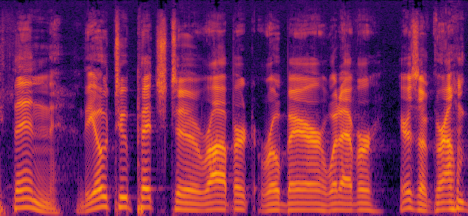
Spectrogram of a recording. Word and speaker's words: Robert: both ways Derek it's Ro Bear right you got to give it that little bit of a little bit of an accent this pitch is up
